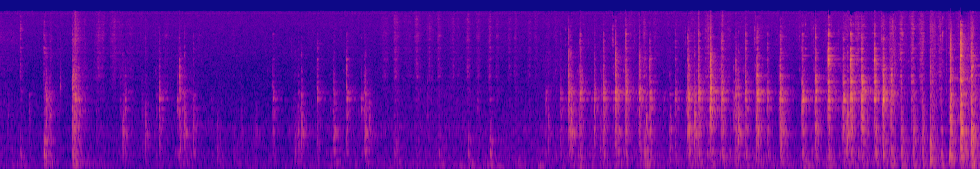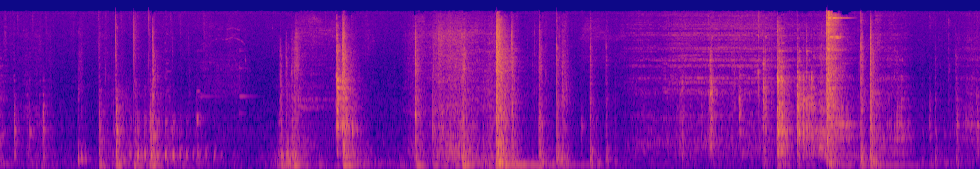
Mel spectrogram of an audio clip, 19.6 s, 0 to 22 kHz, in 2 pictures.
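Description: Metal clicking and clacking as the gear cover is fitted over the cam on a 1961 Harley-Davidson XLCH Sportster's aluminium engine case, with the cam gears meshing as the parts are worked together. A stretch of rapid ticking comes in the middle, then a few sharp clacks near the end as the case is handled on the steel bench.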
